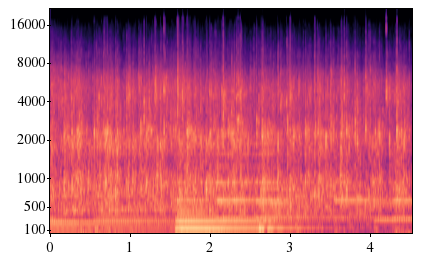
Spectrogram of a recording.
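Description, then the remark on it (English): An audience gives a hand clap of honor, clapping steadily in a dense, crackling wash of applause lasting the whole time, while low sustained organ-like chords hold and shift underneath. No one speaks. “Why don't we just give them a hand clap of honor right now?”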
